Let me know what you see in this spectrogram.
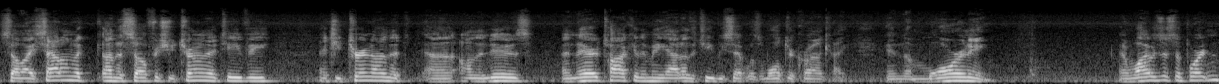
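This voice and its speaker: A man with an American accent talks at a fairly quick pace in a fairly high pitch, using fairly even intonation and a relaxed tone over noticeable background noise. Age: 70s. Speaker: desert off-road vlogger. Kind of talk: casual storytelling to camera. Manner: relaxed, rambling.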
